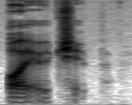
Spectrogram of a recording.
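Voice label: "biochip", British English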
